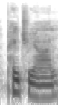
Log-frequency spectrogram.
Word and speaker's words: Patreon: Is it patron or patron? it's spelled Patreon, Patreon, but it means patron.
